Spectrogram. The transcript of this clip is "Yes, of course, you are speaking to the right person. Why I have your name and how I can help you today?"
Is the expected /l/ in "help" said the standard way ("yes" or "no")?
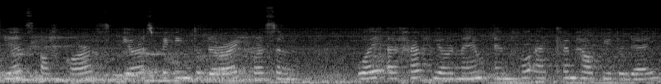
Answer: yes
